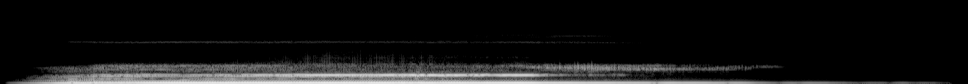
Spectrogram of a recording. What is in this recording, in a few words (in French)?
voix grave et rauque; deep voice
